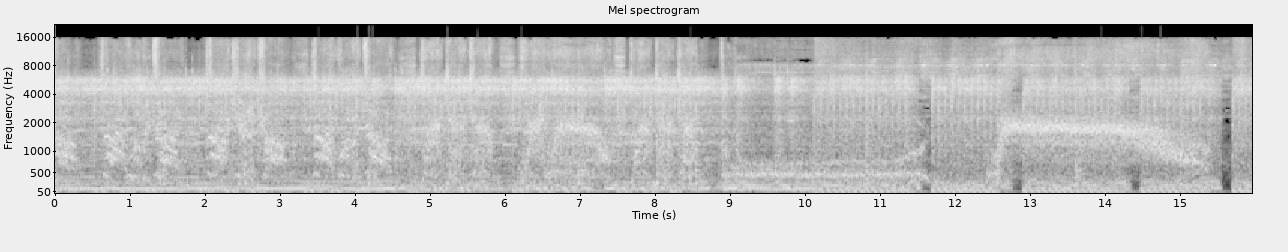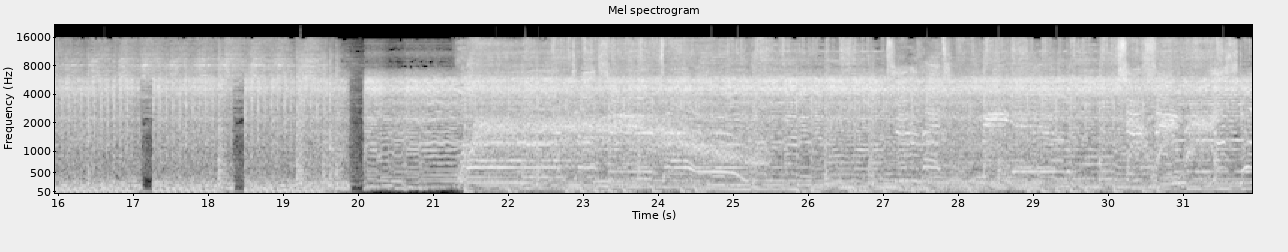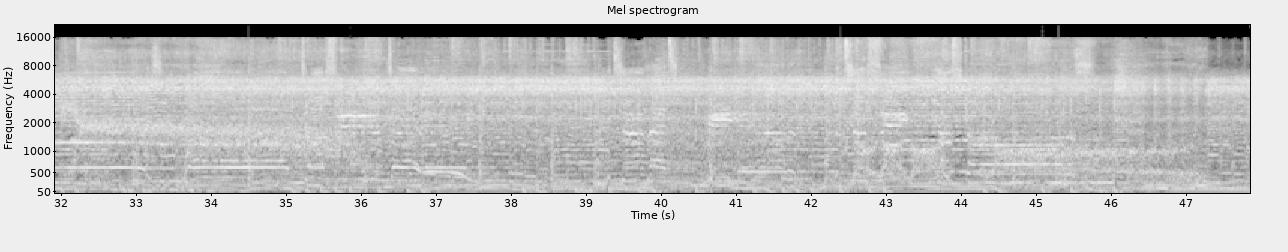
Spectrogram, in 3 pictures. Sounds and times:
Heavy metal: 0:00.0 - 0:47.8.

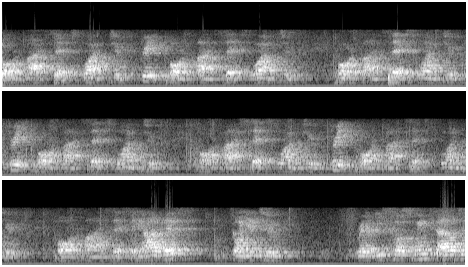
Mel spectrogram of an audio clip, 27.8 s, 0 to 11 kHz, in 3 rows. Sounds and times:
Speech: 0:00.0 - 0:06.0, 0:06.6 - 0:12.6, 0:13.2 - 0:19.0, 0:19.6 - 0:22.4, 0:23.1 - 0:24.4, 0:25.6 - 0:27.8.

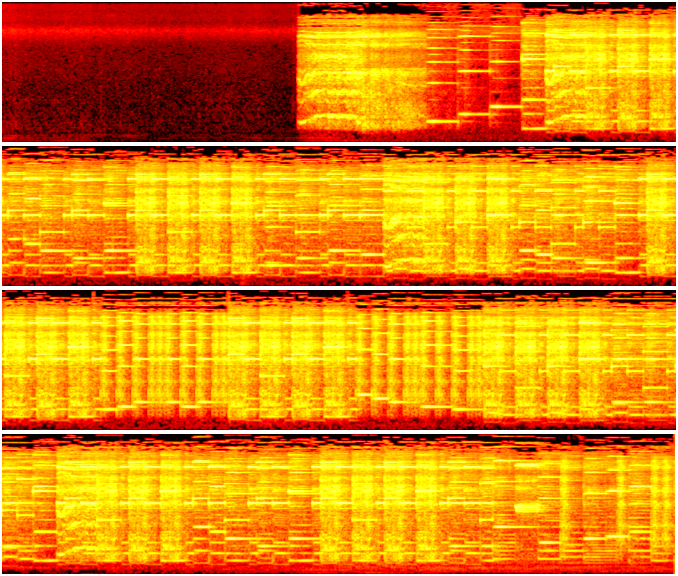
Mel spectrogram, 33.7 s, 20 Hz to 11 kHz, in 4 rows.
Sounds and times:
Piano: 0:05.3 - 0:33.6.

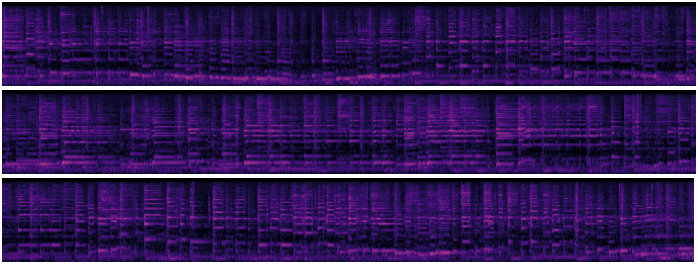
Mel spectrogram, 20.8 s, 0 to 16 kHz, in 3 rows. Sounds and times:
Mandolin: 0:00.0 - 0:20.8.

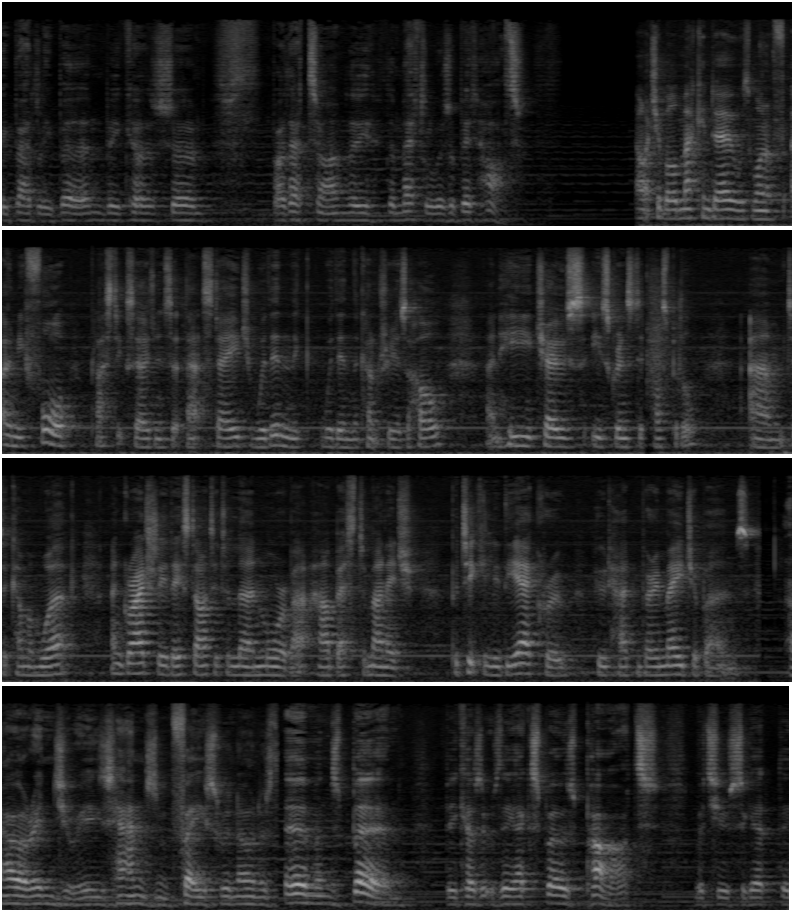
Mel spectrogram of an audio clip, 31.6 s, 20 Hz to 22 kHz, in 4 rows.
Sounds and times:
Speech: 0:02.7 - 0:05.2, 0:15.4 - 0:31.5.

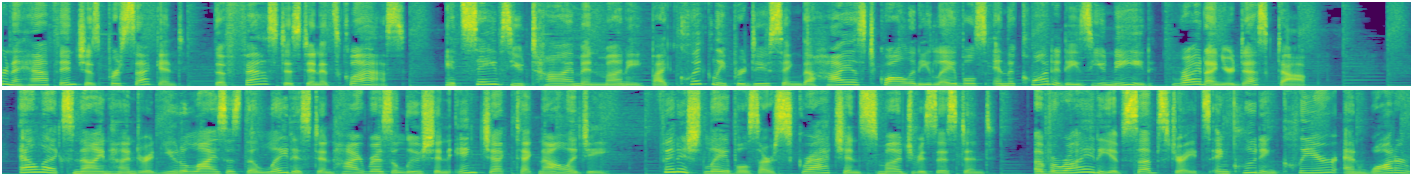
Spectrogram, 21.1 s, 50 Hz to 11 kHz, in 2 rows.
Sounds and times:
Speech: 0:00.0 - 0:09.8, 0:10.7 - 0:21.1
Music: 0:00.0 - 0:21.1.

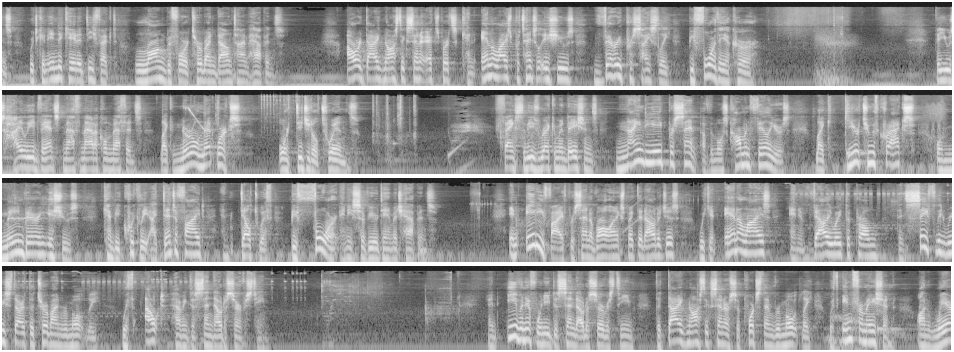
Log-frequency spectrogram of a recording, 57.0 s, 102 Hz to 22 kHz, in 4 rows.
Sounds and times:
Speech: 0:00.0 - 0:04.2, 0:05.2 - 0:11.4, 0:14.0 - 0:19.6, 0:21.0 - 0:35.0, 0:36.0 - 0:46.8, 0:50.0 - 0:56.9.

